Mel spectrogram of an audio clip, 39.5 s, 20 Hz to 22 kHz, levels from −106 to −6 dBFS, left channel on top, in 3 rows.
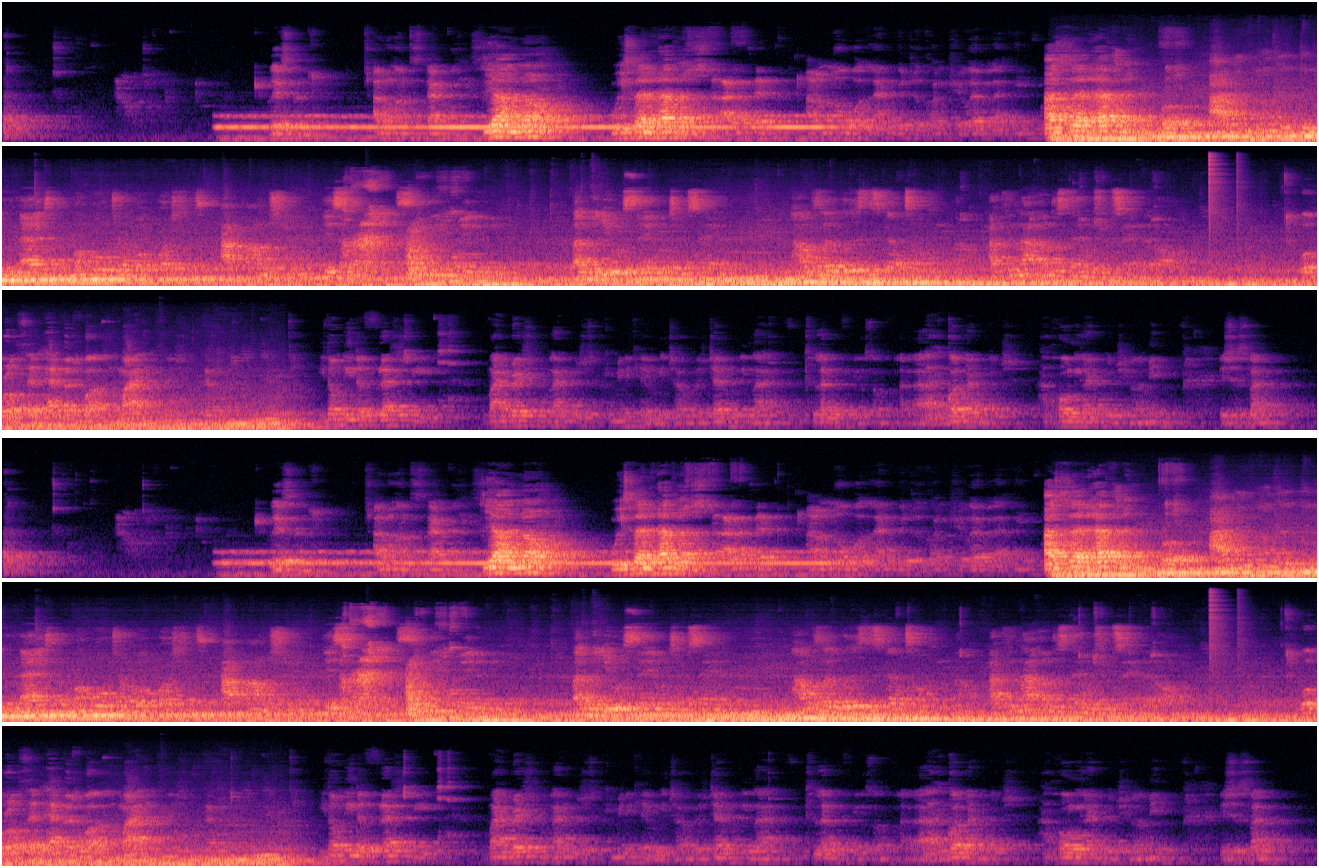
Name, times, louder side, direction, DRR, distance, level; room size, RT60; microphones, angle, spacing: sound 1, 2.1-8.5, left 4 dB, 15° right, 0.9 m, -35 dB
voice 1, 2.7-3.1 3.7-5.0 7.1-7.7 8.0-10.2 25.5-28.7 29.4-30.6 31.1-34.0 34.3-34.6 34.8-38.9, equal, 85° left, -6 dB, 0.9 m, -40 dB
voice 2, 4.8-5.5 6.1-7.0 10.4-11.4 16.6-17.7, right 1 dB, 30° right, -2 dB, 0.4 m, -23 dB
sound 2, 10.4-29.1, equal, 45° left, 0.5 m, -26 dB
voice 3, 12.1-18.2 18.8-20.4 21.0-22.7 23.0-24.9, left 1 dB, 30° left, -8 dB, 1.0 m, -33 dB
2.9 x 2.3 x 2.3 m, 1.3 s
head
